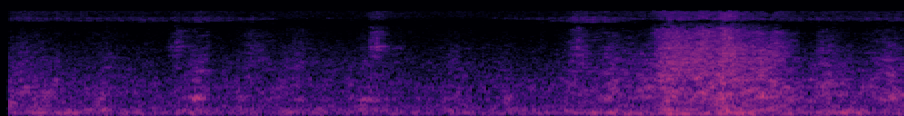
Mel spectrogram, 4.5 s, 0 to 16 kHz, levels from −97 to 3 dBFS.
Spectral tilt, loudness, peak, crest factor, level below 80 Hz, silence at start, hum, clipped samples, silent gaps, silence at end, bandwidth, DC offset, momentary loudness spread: -4 dB/octave; -51 LUFS; -30 dBFS; 22 dB; -66 dBFS; 0.05 s; none; under 0.1%; none; 0 s; 11.5 kHz; under 0.1%; 18 LU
